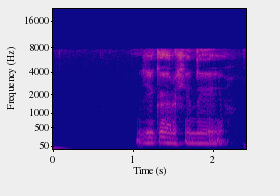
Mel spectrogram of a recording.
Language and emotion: Russian, neutral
